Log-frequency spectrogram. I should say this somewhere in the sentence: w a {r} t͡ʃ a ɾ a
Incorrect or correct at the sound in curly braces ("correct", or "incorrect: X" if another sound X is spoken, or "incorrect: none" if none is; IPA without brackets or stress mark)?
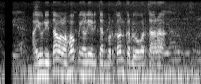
correct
